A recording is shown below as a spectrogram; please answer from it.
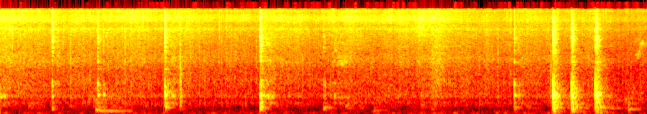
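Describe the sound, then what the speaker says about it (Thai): Rice being stir-fried with home-grown kale shoots, a steady sizzle broken by sharp scrapes and clacks of the spatulas against the pan, with a cluster of louder knocks near the end. "นี่ผัดข้าวยอดผักคะน้านะคะ"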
